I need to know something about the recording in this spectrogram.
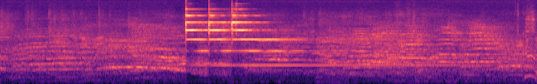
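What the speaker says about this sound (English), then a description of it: "the bell has sounded" A wrestling ring bell rings at the start of a main event, with a few bright clangs rising over a noisy arena crowd and a commentator's voice.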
